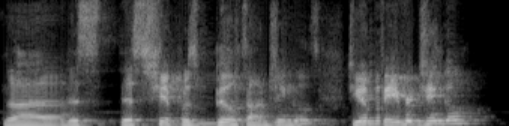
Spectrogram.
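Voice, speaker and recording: A man's voice: medium pitch, animated, fast talker, a bit bright. A man co-hosting a casual comedy podcast, easygoing and agreeable, dropping dry quips. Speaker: podcast co-host.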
